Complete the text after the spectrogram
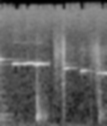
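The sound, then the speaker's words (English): A man whistles a short tune, a thin high melody stepping between a few notes, with some soft thuds and rustling in the background; he has just slammed the front door. “He slammed the front door, and he was whistling.”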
